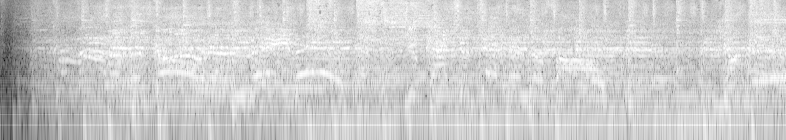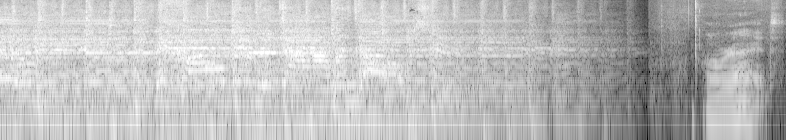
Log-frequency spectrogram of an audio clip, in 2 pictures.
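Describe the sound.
A loud, dense rock song played as a quiz clue, with a singing voice over driving guitars and drums, plays steadily for about fourteen seconds, then cuts off abruptly, followed by a brief final burst.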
